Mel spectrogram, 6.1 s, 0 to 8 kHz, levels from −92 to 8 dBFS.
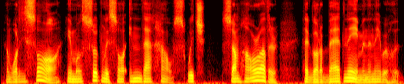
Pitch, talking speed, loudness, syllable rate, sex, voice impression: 95 Hz, 225 wpm, -20 LUFS, 6.0 syllables/s, male, very masculine, adult-like, thick, cool, sincere, slightly mature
